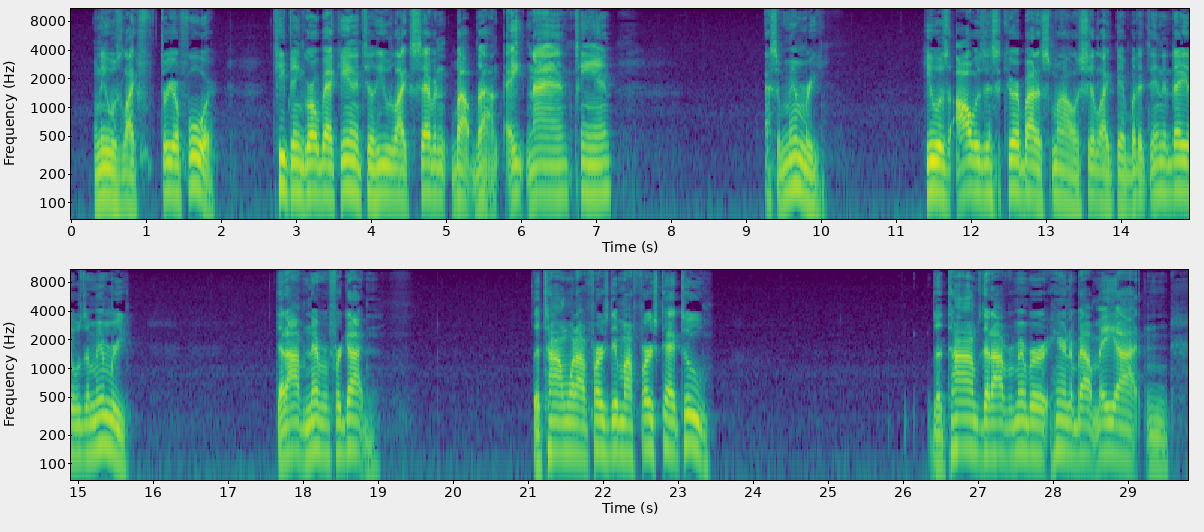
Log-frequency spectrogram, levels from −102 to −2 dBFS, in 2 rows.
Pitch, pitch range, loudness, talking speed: 115 Hz, 95-135 Hz, -18 LUFS, 140 wpm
